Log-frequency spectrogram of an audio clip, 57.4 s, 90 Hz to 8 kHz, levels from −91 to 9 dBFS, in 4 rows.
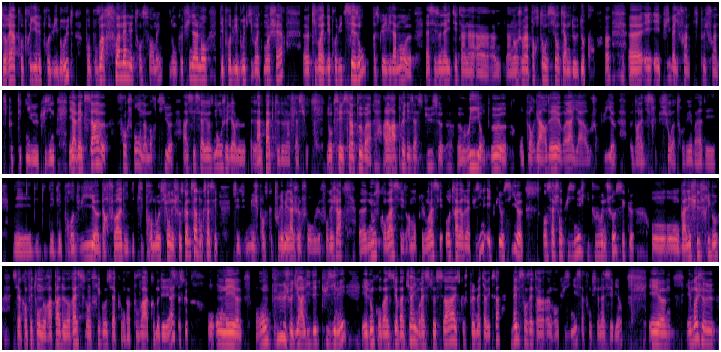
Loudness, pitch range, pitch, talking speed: -37 LUFS, 110-130 Hz, 115 Hz, 255 wpm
